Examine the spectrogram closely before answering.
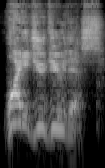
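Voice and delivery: heated parental outburst; angry dad. Acted. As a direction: confront a son furiously, word by word. Dad furiously confronts son.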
